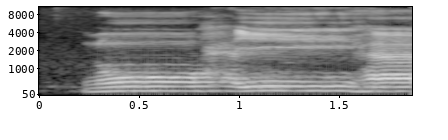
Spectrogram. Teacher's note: maka suara yang keluar ini keluarnya dari al-jawf, yaitu rongga tenggorokan dan rongga apa? Mulut. Maka kita harus membuka kedua rongga tadi, tidak boleh kita tutup. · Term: huruf mad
